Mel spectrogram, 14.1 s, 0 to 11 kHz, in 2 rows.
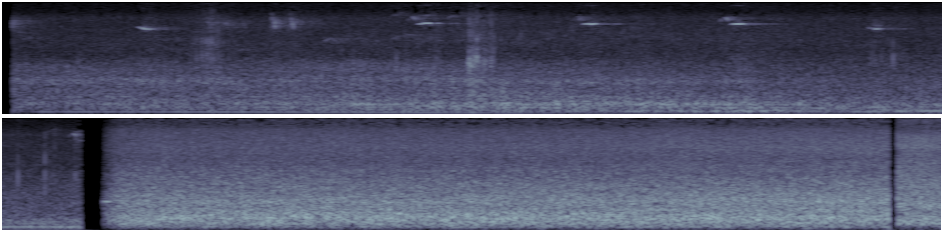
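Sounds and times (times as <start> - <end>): small bird chirping: 1.0 - 3.6, 4.2 - 4.8, 5.4 - 6.9.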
